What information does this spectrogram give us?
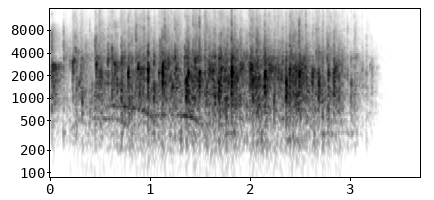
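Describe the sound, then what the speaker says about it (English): Audience applause for Wendi Knox at a SHINE storytelling show, a full, steady burst of clapping that swells for about three seconds and then cuts off. "please round of applause for Wendi Knox"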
